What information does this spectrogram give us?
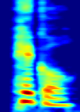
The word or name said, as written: pickle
